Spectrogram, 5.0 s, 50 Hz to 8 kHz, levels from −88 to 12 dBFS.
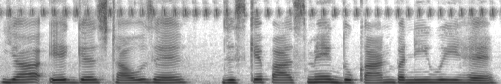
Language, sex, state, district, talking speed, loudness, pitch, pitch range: Hindi, female, Uttar Pradesh, Lucknow, 155 wpm, -13 LUFS, 245 Hz, 235-250 Hz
